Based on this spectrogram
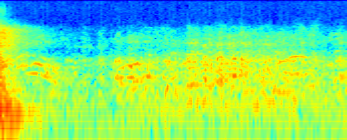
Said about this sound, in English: I just bought a new silencer for my gun. I think I'll put it on the gun and try it out.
